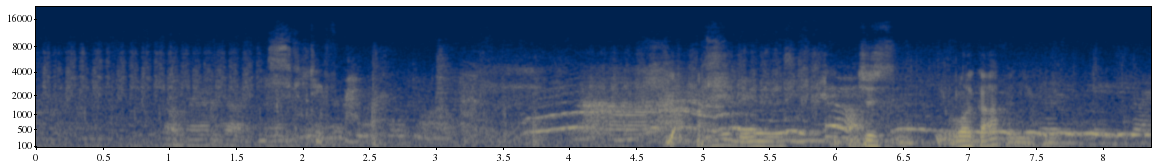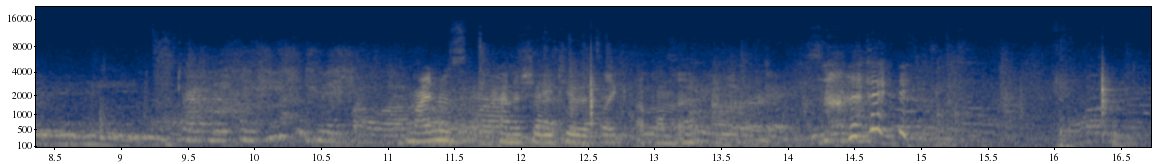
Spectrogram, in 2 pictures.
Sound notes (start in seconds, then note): 0.0 marker scratching; 3.6 yell in background; 9.5 marker squeaking; 14.2 laughs; 16.0 table thuds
